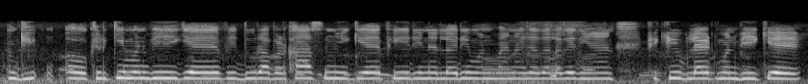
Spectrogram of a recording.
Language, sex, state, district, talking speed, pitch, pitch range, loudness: Hindi, male, Chhattisgarh, Jashpur, 155 wpm, 275 Hz, 270-280 Hz, -17 LUFS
